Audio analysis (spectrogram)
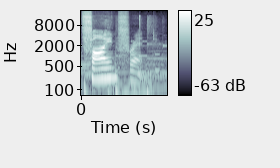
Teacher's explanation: a continuous release of air between the top teeth and the bottom lip it is therefore possible to extend as much as you like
